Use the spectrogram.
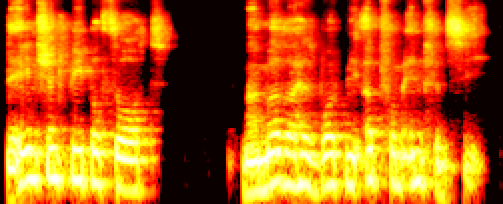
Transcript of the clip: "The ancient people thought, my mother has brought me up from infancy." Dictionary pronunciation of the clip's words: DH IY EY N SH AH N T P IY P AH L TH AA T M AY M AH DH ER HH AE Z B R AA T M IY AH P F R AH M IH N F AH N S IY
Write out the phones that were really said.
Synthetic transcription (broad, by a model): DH IY EY N SH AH N P IY P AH L TH AA T M AY M AH DH ER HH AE Z B R AA T M IY AH P F R AH M IH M F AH N S IY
